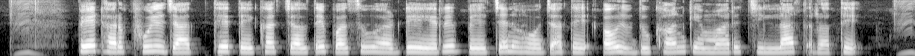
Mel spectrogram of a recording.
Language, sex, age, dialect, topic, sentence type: Chhattisgarhi, female, 18-24, Northern/Bhandar, agriculture, statement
